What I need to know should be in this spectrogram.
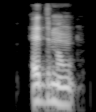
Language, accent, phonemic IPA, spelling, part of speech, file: French, France, /ɛd.mɔ̃/, Edmond, proper noun, LL-Q150 (fra)-Edmond.wav
- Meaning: a male given name, equivalent to English Edmund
